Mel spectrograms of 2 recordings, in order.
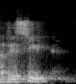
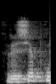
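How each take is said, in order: First: "रिसीट" with long ee, p left silent; correct pronunciation of receipt. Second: "रिसिप्ट" with short i and a p before t; wrong pronunciation of receipt. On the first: Teacher correcting the misreading for learners, correctly pronounced. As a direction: say "रिसीट" as the fix, ending "-seet". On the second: Teacher warning learners off this reading, mispronounced. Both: Shown as a demonstration. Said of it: "रिसिप्ट नहीं पढ़ना".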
